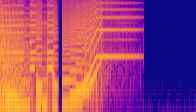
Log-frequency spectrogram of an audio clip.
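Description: A short, bright victory jingle plays and rings out.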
